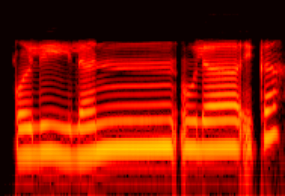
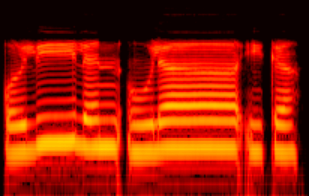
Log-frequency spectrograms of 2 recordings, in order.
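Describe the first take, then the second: First: कलीलन उलाइका with the final न of कलीलन wrongly held and hummed; wrong nasal hold. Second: कलीलन उलाइका chanted slowly with a plain न and long ली and ला; slow recitation, no nasal hold in कलीलन उलाइका; clear, unhummed noon. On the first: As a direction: linger on the न of कलीलन, then hurry through उलाइका. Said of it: "इसको हम इस तरह नहीं पढ़ेंगे". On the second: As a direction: say the न of कलीलन clearly without humming, stretch उलाइका. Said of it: "simple किस तरह पढ़ा जाएगा". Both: Shown as a demonstration.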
